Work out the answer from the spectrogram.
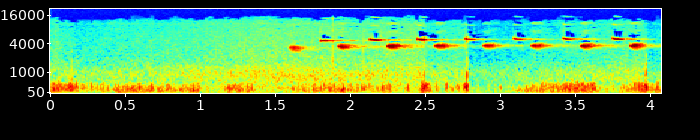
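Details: Great tit (Parus major) parent singing near its nest in a natural maple tree cavity after feeding young; a quick rhythmic series of clear two-note whistled phrases, about eight repeats within two and a half seconds, over steady low rumbling background noise.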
